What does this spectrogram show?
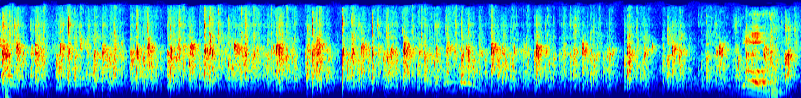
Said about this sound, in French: Est-ce qu'on peut donner une main vivante d'acclamation au Seigneur?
